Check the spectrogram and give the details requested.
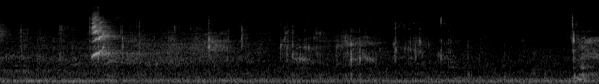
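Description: A person chewing and biting food close to the microphone: short crunchy bites with mouth noises, the loudest bite about a second in and another just before the end.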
